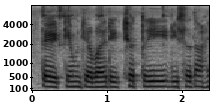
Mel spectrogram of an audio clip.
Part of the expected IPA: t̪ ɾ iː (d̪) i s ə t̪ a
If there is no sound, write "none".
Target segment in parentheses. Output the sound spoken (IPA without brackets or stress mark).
d̪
